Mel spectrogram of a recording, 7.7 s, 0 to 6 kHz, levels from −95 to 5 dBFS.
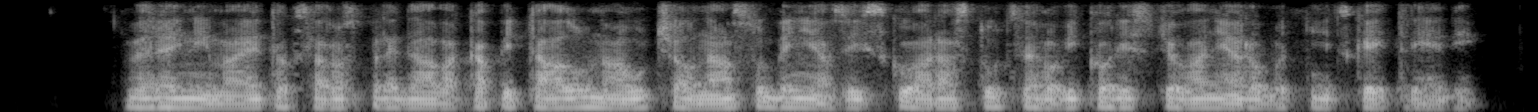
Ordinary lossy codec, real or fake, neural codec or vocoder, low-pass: Opus, 24 kbps; real; none; 5.4 kHz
